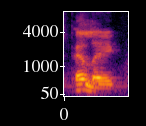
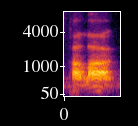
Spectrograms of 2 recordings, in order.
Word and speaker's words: Peleg: That's why when we read this right here, it says Peleg, but if you said in Hebrew it was Palag, you know.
